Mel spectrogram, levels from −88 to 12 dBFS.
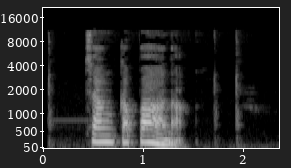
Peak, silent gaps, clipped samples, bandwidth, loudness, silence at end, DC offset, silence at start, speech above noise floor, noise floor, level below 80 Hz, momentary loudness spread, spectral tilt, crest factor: -4 dBFS; none; under 0.1%; 11.5 kHz; -18 LUFS; 1 s; under 0.1%; 0.45 s; 35 dB; -52 dBFS; -48 dBFS; 15 LU; -7 dB/octave; 16 dB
